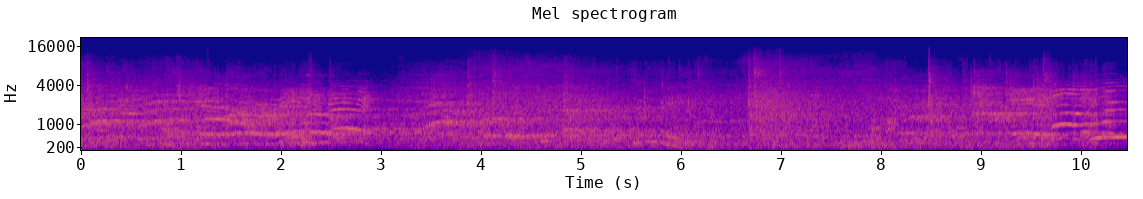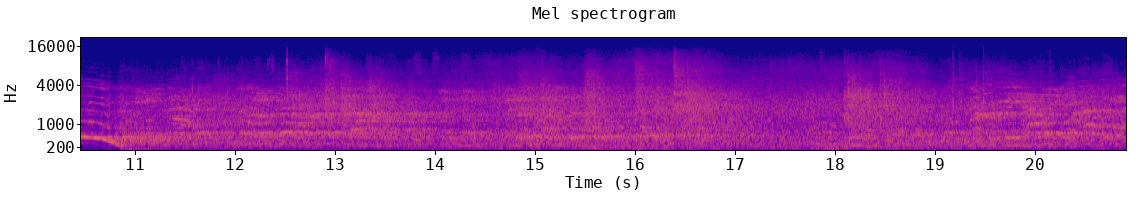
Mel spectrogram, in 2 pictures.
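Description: Spectators chatter and shout across a large echoing rink.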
